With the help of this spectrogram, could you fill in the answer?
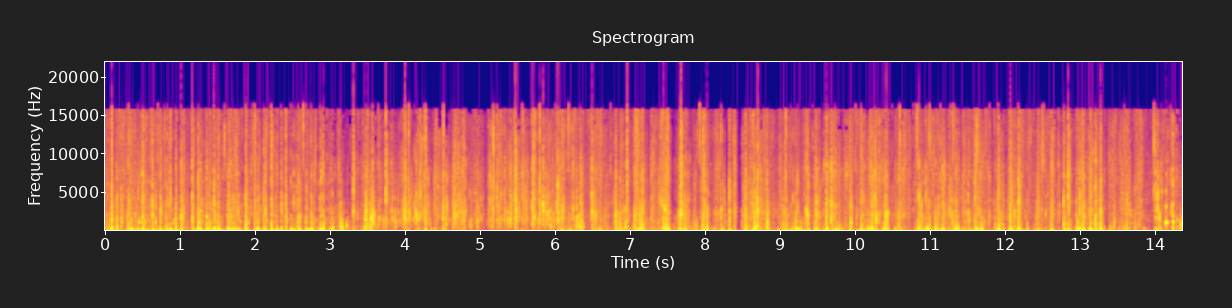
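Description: Long fingernails rapidly tap and scratch across the crinkly surface of a small, shiny, red transparent vinyl zip pouch, flat and apparently empty, held in both hands close to the microphone. The result is a dense, fast stream of sharp clicks and crackling crinkles with bright, high texture and a little low thump, steady throughout with only brief dips.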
